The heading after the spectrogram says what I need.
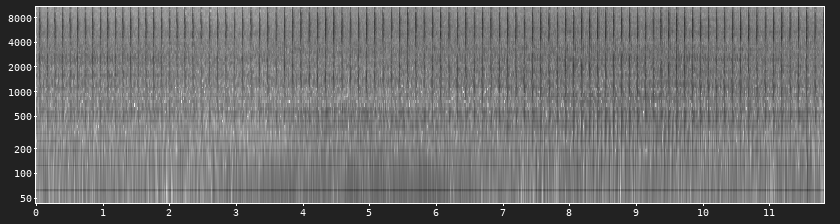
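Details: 2007 Kia Carens 3, 2.0 L CVVT G4KA, after replacing a stretched timing chain set to the marks: a sharp, regular metallic knock about 160 a minute over a smooth idle, near cylinder 1. Valves suspected, not confirmed.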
